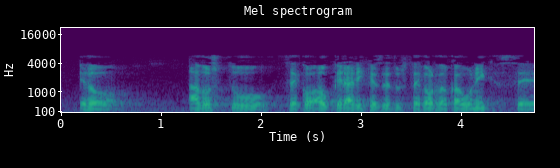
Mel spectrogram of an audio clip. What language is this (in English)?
Basque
